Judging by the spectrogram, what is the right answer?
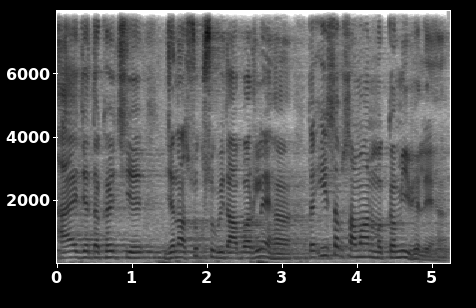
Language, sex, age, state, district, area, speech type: Maithili, male, 30-45, Bihar, Supaul, urban, spontaneous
